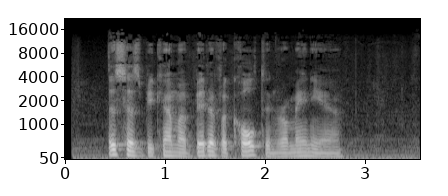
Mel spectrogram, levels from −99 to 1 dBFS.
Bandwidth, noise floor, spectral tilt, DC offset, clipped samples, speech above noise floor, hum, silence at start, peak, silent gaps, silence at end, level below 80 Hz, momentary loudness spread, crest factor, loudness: 14 kHz; -47 dBFS; -6 dB/octave; under 0.1%; under 0.1%; 21 dB; none; 0.1 s; -8 dBFS; none; 0.05 s; -48 dBFS; 8 LU; 18 dB; -26 LUFS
